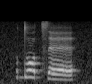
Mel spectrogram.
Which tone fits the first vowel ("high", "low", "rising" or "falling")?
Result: high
